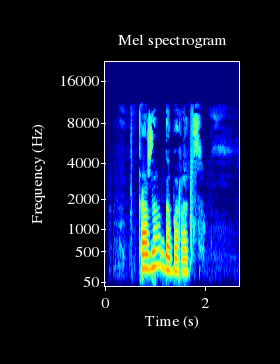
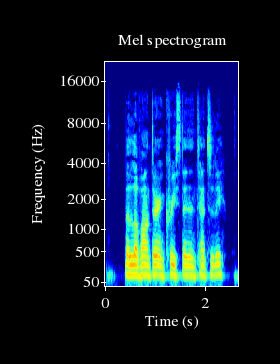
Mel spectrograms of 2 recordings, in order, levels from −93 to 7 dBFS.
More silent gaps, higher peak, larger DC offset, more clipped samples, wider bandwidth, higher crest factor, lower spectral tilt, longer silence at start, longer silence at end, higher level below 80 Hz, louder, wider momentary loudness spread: neither; first, -2 dBFS vs -10 dBFS; neither; neither; second, 11.5 kHz vs 14 kHz; about the same, 20 dB vs 18 dB; second, -4.5 dB/octave vs -6 dB/octave; first, 0.7 s vs 0.05 s; first, 0.8 s vs 0.3 s; about the same, -68 dBFS vs -64 dBFS; first, -20 LUFS vs -27 LUFS; first, 17 LU vs 8 LU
